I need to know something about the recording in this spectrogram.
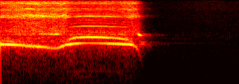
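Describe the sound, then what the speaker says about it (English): A small emergency whistle, blown lightly, gives one shrill, steady tone of under a second that cuts off sharply, close and loud with nothing else around it. "You do have this whistle"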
